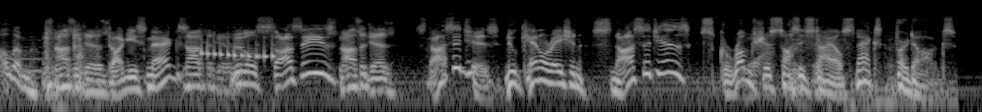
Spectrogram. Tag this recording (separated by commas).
Speech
